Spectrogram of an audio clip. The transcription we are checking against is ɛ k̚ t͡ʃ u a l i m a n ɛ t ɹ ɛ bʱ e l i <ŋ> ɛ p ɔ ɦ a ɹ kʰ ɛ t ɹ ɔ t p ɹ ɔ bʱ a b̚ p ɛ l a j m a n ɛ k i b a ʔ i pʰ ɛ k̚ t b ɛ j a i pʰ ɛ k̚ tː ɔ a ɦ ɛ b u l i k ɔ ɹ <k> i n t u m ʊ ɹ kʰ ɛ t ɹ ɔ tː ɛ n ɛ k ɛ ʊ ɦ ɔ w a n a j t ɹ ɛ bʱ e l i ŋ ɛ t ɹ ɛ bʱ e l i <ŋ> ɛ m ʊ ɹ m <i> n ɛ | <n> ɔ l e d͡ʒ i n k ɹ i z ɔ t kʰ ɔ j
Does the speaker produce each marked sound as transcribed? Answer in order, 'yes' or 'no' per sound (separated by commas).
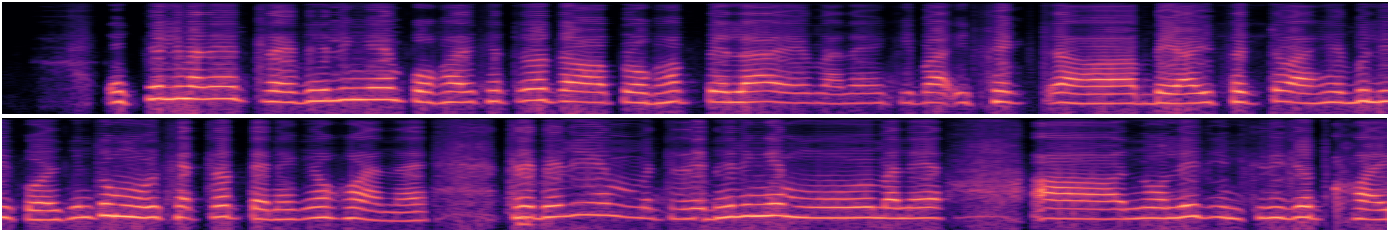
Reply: yes, yes, yes, no, yes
